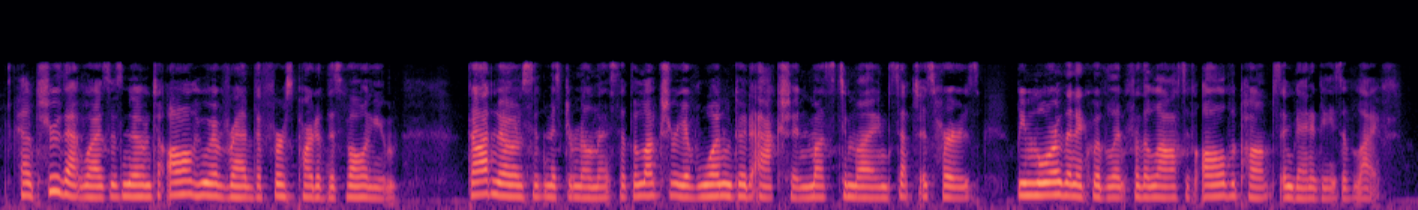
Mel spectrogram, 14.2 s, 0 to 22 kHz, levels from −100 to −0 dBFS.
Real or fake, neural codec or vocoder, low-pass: fake; codec, 16 kHz, 2 kbps, FreqCodec, larger model; 7.2 kHz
